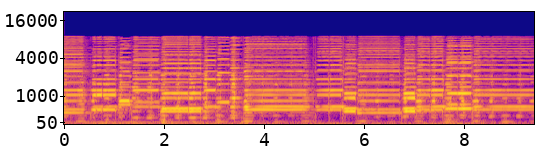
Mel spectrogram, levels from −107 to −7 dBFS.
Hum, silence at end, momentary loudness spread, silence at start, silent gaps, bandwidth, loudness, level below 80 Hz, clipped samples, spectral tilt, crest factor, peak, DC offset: none; 0 s; 9 LU; 0 s; none; 9.4 kHz; -18 LUFS; -46 dBFS; under 0.1%; -0.5 dB/octave; 18 dB; -2 dBFS; under 0.1%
